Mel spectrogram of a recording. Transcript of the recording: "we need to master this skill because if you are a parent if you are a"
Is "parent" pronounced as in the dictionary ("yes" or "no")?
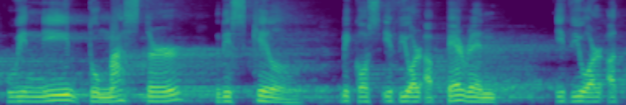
yes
